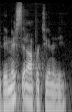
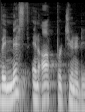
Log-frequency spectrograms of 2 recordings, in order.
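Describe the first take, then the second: First: Softer, lower echo of the line; quiet repeat. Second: "missed" weighted, falling close; stress on missed. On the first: Preacher letting the lesson land on the church, quiet repeat. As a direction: let it sink in, hushed. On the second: Preacher summing up Corinth for the church, firm stress on "missed". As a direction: drive home "missed". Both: Shown as a demonstration.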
